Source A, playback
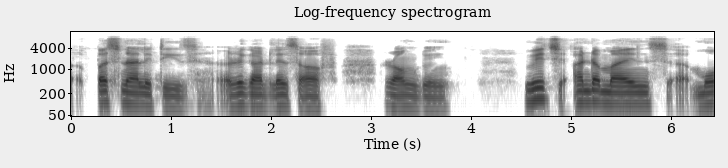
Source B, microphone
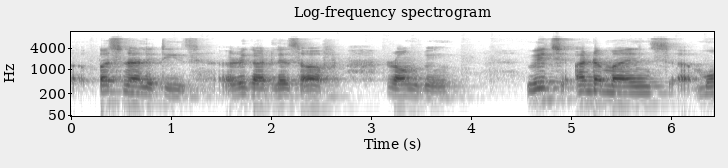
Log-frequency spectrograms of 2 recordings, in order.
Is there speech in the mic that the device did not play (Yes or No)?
No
